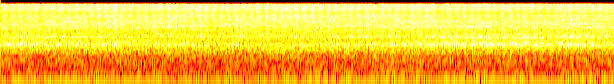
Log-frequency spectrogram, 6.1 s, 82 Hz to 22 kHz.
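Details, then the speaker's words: Honda VFR800 VTEC, 58,200 mileage, cold idle: fast, loose rattle over the engine note, heard mainly on the right side, strongest at the front cylinder, barely audible elsewhere; stretched cam chain (timing chain) rattle, chain later replaced. "причем звук хорошо слышен с правой стороны в основном идет с переднего цилиндра потому что здесь практически его не слышно"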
